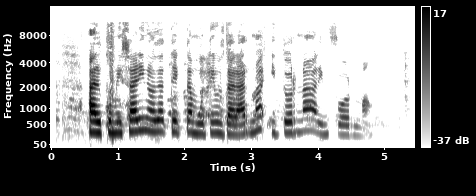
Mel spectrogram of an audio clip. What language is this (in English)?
Catalan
